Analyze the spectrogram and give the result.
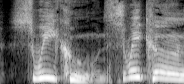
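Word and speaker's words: Suicune: It's suicun is is what it is, but the way that it's spelled looks very much like suicide.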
